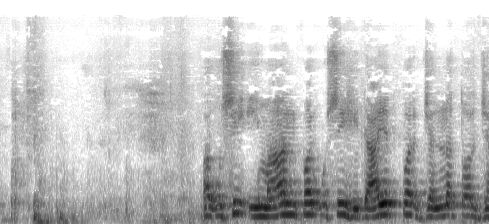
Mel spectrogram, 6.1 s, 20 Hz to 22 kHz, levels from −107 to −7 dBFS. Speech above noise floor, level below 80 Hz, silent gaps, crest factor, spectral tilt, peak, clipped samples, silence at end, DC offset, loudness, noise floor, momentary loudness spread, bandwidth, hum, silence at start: 33 dB; -54 dBFS; none; 20 dB; -8 dB/octave; -6 dBFS; under 0.1%; 0 s; under 0.1%; -25 LUFS; -57 dBFS; 21 LU; 9.8 kHz; none; 0.15 s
